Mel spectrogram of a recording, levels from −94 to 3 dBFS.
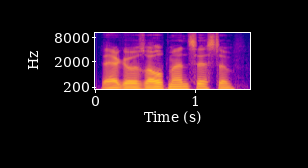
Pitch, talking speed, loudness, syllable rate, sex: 110 Hz, 195 wpm, -16 LUFS, 5.4 syllables/s, male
